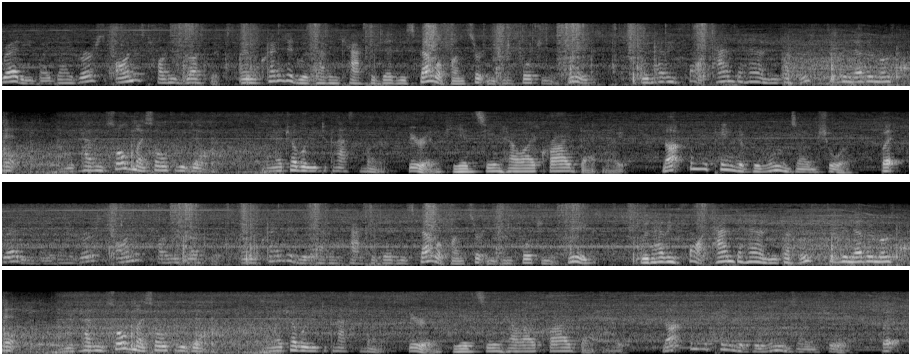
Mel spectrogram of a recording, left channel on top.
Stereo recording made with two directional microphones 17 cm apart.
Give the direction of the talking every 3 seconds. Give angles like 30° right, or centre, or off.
30° left, 10° left, 30° right, 10° right, 10° left, 30° left.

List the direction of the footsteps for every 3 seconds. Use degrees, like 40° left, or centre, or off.
30° right, 10° left, 10° left, 30° right, off, off.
